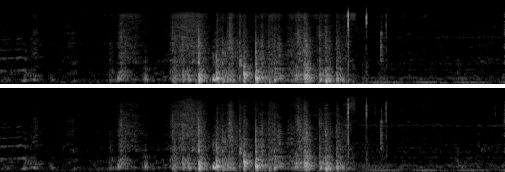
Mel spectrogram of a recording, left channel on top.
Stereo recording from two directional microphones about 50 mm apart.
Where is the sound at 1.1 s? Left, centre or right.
Left.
